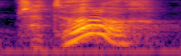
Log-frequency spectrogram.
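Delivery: J'ADORE popped out with a quick rise and fall; delighted exclamation. Real, not acted. Crafter admiring her card to viewers, delighted exclamation.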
